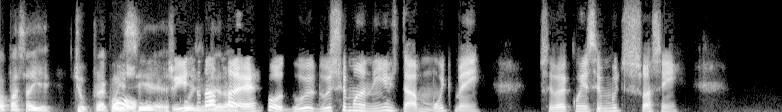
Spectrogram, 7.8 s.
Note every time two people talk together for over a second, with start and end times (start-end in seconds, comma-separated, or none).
1.1-2.5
